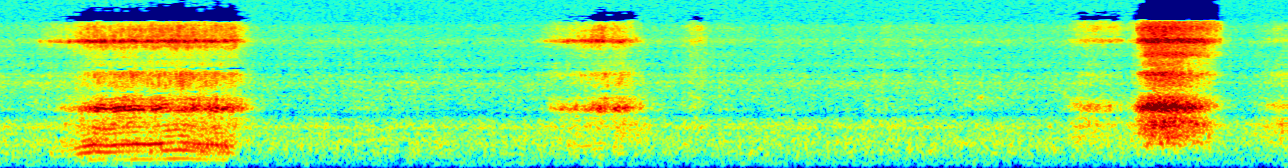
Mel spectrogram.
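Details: Three snoring breaths in about ten seconds, rough and buzzing on the in-breath, in a quiet room; snoring in sleep.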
